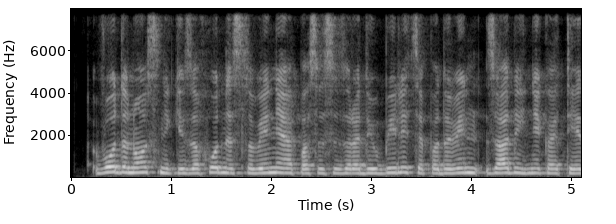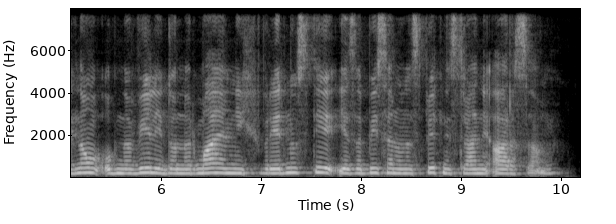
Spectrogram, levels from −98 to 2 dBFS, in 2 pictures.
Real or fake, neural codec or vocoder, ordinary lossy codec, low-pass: fake; codec, 16 kHz, 4.8 kbps, FACodec; none; none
